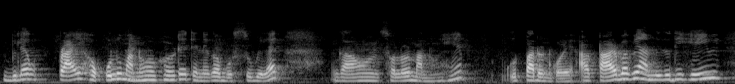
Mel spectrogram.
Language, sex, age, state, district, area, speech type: Assamese, female, 18-30, Assam, Kamrup Metropolitan, urban, spontaneous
